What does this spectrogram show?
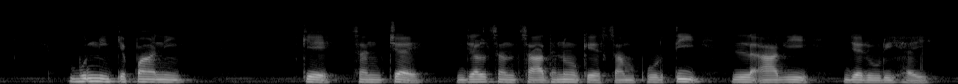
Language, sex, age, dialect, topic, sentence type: Magahi, male, 18-24, Central/Standard, agriculture, statement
